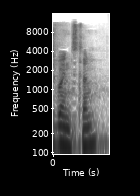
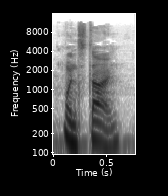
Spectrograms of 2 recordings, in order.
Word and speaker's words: Winstone: Oh, it is Winston. – Oh. – Winstone. – Yeah, it's written Winstone, but it's actually Winston. – Wow. – Oh. – At least that's how everybody in England pronounced it when I was there.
